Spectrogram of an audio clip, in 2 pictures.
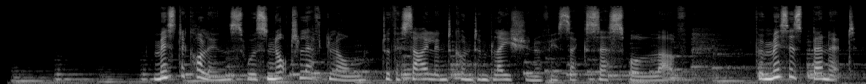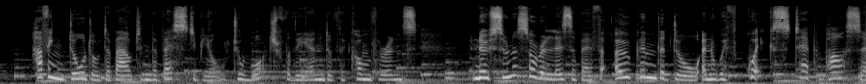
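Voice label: female voice, English accent, Italian; GoLocalise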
